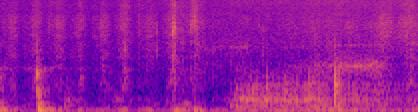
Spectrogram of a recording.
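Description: A knitted cloth rubbing on a fingertip: a faint, soft rustle of fabric on skin, after two short clicks at the very start.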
